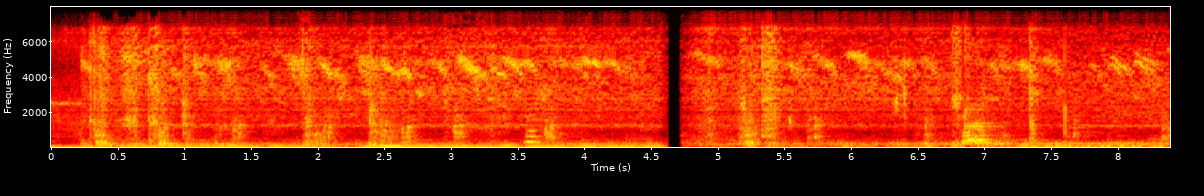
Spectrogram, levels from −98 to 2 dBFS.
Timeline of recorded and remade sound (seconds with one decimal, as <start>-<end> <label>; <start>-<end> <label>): 0.0-7.6 remade; 7.6-8.4 recorded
